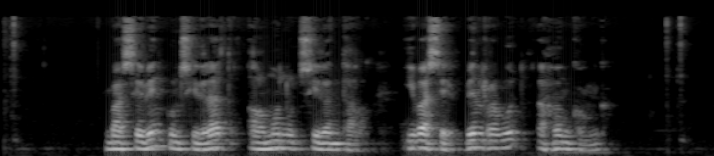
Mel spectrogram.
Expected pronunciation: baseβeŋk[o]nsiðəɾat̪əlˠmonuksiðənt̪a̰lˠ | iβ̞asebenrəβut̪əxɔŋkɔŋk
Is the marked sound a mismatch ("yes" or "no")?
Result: yes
